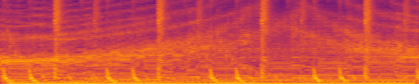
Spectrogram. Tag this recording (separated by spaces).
keyboard drums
